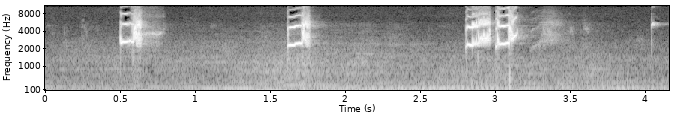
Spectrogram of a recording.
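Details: Female lovebird calling to the male with a loud "tik tik keyok" call, without the chattering ngekek; three sharp high harsh bursts roughly a second apart, the last doubled, in a quiet room.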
